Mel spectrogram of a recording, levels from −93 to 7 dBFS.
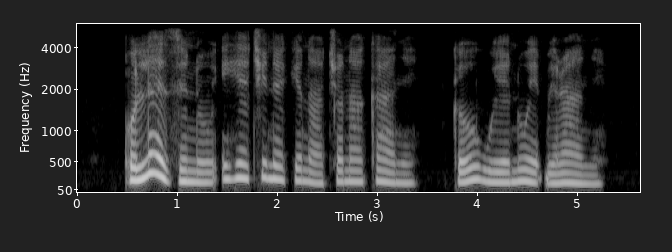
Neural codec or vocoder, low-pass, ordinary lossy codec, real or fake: none; 5.4 kHz; MP3, 48 kbps; real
